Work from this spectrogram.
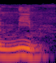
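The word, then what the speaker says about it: ميم: La deuxième lettre qui sort à ce niveau, au niveau des lettres, c'est la lettre Mim. Donc, la lettre Mim, également, elle implique une fermeture des lèvres supérieures et inférieures.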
